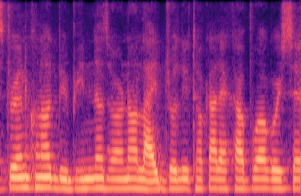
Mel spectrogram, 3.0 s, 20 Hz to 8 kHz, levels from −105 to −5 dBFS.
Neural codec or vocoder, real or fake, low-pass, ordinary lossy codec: codec, 16 kHz, 1 kbps, X-Codec, WavLM features, trained on Multilingual LibriSpeech; fake; none; none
